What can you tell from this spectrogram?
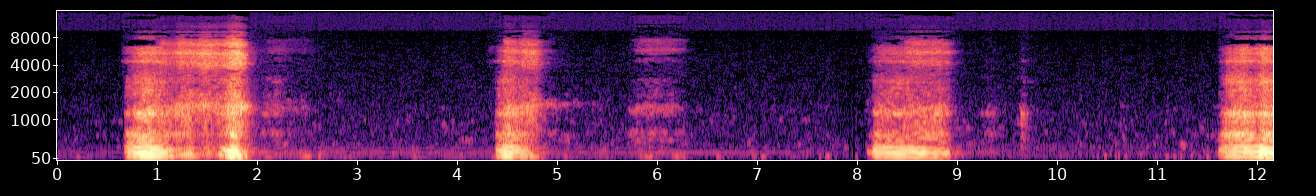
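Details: Chinese woman snoring with open mouth, sometimes on the exhale: loud, harsh snores about every four seconds, around 16 a minute, with quiet breathing between; open-mouth snoring.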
